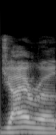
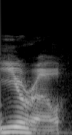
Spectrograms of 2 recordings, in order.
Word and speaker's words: Gyro: at least at least I pronounced gyro the right way instead of thinking it was the correct way euro is that really the right way yeah they call him gyro not Euro Euro I guess is specifically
